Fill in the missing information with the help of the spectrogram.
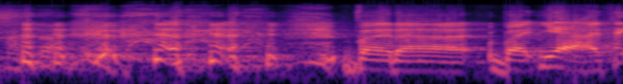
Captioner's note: laughing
